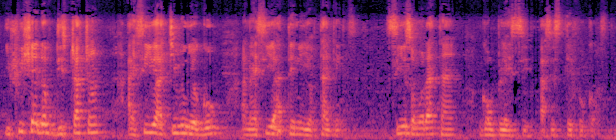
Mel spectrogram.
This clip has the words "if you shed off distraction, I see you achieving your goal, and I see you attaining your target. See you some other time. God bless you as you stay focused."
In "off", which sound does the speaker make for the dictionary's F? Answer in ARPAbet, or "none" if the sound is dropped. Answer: P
